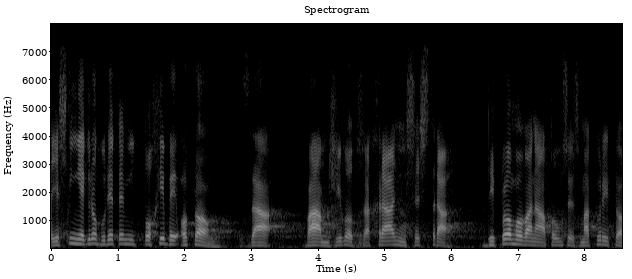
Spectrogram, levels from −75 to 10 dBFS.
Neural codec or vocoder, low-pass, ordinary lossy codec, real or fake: autoencoder, 48 kHz, 32 numbers a frame, DAC-VAE, trained on Japanese speech; 7.2 kHz; Opus, 32 kbps; fake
